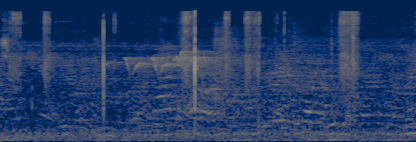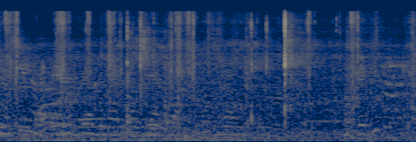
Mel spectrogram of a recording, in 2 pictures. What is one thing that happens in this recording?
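A bear rustles through leafy undergrowth, snapping twigs.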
